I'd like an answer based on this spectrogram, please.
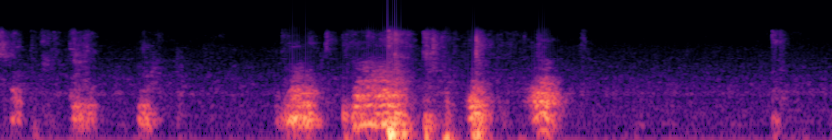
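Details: Forty-seven-day-old West Highland White Terrier puppies after an outdoor break, making low rough grunting and growly huffs in an uneven burst of about six sounds, then quiet.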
